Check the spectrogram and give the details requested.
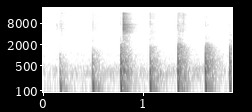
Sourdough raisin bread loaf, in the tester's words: Ça sonne creux, donc il est prêt.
